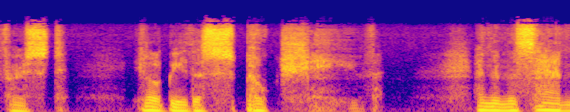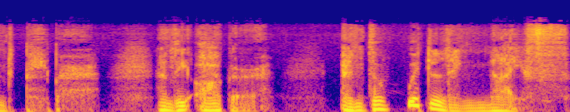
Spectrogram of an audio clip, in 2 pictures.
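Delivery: cutting, sharp, whiplash-like stage whisper. A woman threatens Cut-Angle, her voice sinking to a whiplash half-whisper. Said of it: "Her voice sank to a whiplash whisper".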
